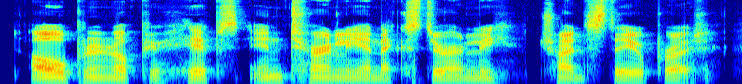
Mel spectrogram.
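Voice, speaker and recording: A man at a fairly quick pace in a monotone, flat intonation, with a dry sound, no echo and a quiet background. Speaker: fitness coach. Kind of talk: tutorial. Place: gym.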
